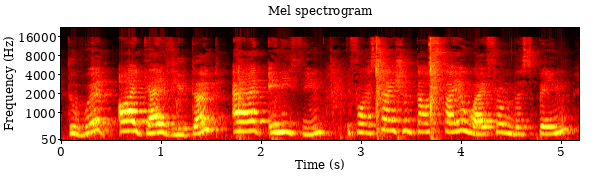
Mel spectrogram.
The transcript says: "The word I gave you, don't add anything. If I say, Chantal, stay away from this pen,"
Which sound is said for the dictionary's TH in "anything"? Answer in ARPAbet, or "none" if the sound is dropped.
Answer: TH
